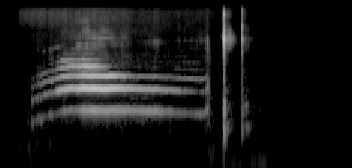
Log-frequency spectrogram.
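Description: A cat's single meow, rising at the start and then held for about a second, followed by two short clicks.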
